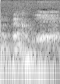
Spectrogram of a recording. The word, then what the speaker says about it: baruj: la interpretación puede ser la primer sílaba fuerte y la segunda sílaba suave. Por ejemplo, con la palabra baruj bendito. Sí, la primera fuerte.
